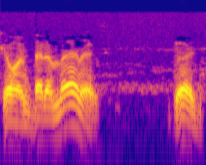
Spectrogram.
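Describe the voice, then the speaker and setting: An actor playing a menacing, sneering male stranger in an old radio drama, with a gravelly, mocking drawl. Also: low-pitched, big pitch swings, moderate pace. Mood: leering. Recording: tinny old radio broadcast, faint hiss.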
